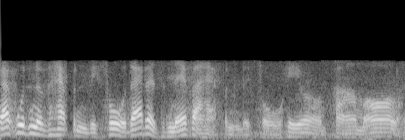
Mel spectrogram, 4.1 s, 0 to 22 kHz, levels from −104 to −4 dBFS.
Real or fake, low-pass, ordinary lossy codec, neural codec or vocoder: real; 3.6 kHz; AAC, 16 kbps; none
